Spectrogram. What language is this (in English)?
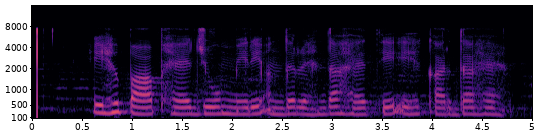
Punjabi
